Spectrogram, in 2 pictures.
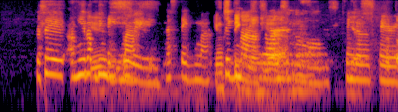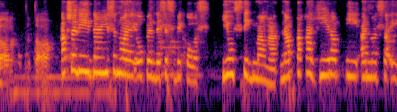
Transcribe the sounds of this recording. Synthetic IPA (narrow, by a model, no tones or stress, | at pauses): kɐsɛʔɐŋhiːɾɐp̚d̪ɪndiːt̪oɛnɐst̪ɪɡ̚mast̪ɪɡmaɐŋsɪŋɡɐl | sɪɡɐlspːɹ | ʔak̚t͡ʃwɐlid̪ɐɹiːsõnwajɐjʔowpɛ̃nd̪ɪsɪsbɪkos | jʊŋst̪ɪɡ̚mɐŋaʔnɐpɐkɐhiːɾɐp̚ɪʔɐno̞sɐʔɪ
